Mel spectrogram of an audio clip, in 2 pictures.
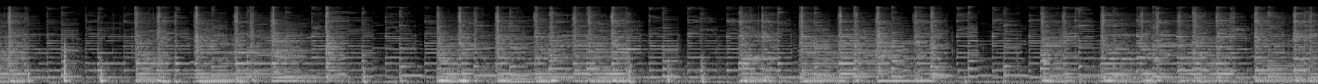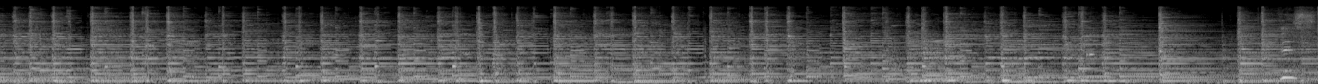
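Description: Two acoustic guitars playing a steady, rhythmic instrumental passage without singing.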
